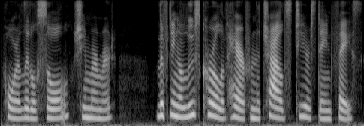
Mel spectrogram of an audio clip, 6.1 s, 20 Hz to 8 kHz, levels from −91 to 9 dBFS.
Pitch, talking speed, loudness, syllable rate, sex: 225 Hz, 170 wpm, -19 LUFS, 4.4 syllables/s, female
